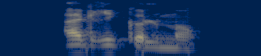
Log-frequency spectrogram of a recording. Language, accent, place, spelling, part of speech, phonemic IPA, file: French, France, Lyon, agricolement, adverb, /a.ɡʁi.kɔl.mɑ̃/, LL-Q150 (fra)-agricolement.wav
- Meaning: agriculturally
